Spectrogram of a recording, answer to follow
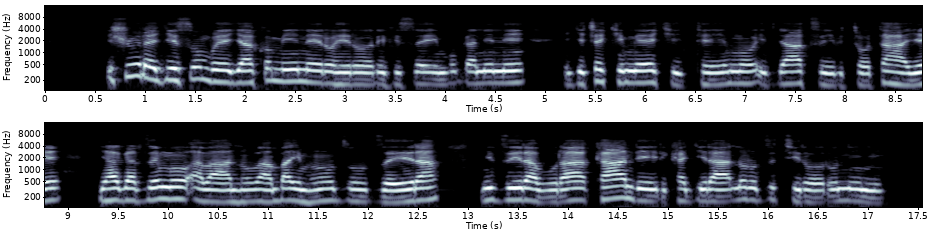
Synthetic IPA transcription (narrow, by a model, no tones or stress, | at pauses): iʃuːɾe̞ɾɟiːsuːmbuje̞ɾɟaːko̞miːne̞ɾoheɾo̞ɾifise̞imbuɡaniniː | ɡit͡ʃe̞kimŋe̞kʰitʰe̞jemŋo̞ivjaːt͡siβito̞ːtahaje̞ | ɟ̥ihaɡaze̞mŋo̞aβaːn̥huβaːmbajem̥huːzuze̞ːɾa | niziɾaβuɾakaːndiɾikʰaɟiɾanoɾuzitʰiɾo̞ɾunini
